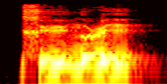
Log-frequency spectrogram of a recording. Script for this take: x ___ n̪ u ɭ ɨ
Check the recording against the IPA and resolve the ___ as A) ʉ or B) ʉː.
B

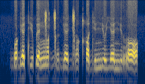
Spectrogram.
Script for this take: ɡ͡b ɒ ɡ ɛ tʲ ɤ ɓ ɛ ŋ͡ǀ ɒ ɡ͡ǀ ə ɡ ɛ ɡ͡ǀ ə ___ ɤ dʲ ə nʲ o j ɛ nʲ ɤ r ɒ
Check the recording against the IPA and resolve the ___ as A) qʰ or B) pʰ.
A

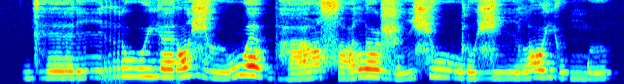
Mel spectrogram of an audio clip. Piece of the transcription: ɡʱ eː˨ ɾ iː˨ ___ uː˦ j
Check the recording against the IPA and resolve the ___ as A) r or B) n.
A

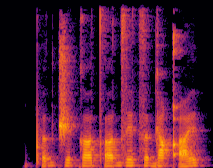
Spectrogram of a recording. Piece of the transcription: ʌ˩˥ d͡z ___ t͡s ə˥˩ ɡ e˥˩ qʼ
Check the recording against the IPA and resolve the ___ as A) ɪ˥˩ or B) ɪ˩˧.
A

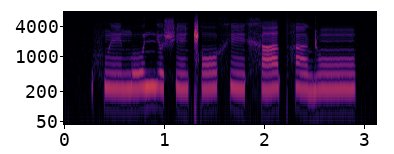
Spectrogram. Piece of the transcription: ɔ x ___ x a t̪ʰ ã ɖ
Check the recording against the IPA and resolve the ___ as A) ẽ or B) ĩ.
A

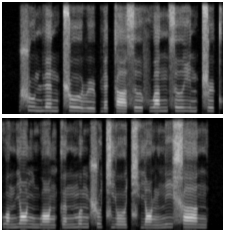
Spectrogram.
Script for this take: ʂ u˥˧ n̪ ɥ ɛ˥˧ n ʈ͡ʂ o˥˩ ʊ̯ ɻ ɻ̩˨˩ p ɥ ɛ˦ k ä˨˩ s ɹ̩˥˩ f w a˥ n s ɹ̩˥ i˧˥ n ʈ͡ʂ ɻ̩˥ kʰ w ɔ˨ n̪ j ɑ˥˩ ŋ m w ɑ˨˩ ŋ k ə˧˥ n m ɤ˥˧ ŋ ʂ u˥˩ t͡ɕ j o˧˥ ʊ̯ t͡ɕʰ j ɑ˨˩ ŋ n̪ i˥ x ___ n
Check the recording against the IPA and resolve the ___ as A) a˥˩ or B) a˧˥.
A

